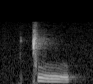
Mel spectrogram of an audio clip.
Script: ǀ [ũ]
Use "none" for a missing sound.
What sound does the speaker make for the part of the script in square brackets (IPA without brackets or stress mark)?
u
